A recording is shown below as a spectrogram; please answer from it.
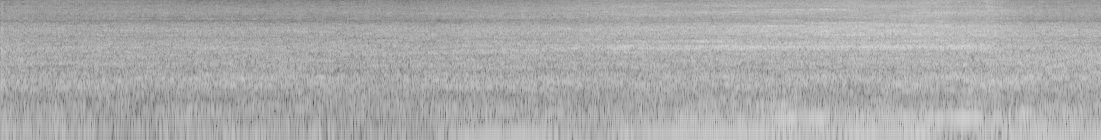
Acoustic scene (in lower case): street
